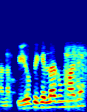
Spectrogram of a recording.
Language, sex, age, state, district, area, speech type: Gujarati, male, 18-30, Gujarat, Aravalli, urban, conversation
